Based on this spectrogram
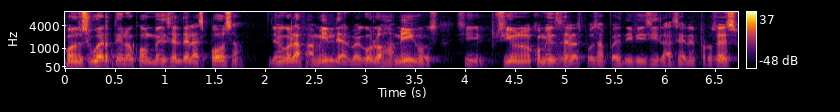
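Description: With lively intonation and hardly any pauses, a man talks at a very fast pace. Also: quiet background. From Colombia, Florencia, Caquetá; Caquetá, Colombia. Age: 30s. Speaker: mayoral candidate; candidate. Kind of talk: interview. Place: studio. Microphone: handheld.

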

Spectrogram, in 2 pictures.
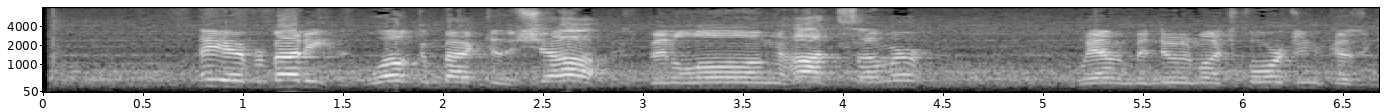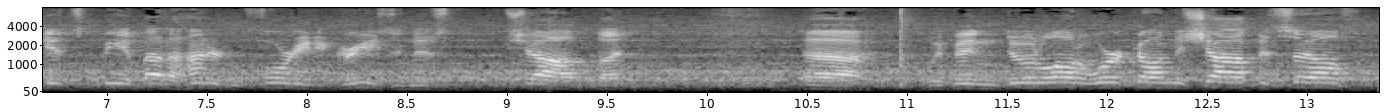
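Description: Loud background noise around a man's moderate-paced speech. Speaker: blacksmith channel host. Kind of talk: casual vlog chat. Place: workshop. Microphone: webcam.

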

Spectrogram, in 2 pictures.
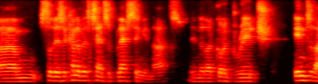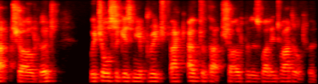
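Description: Against a quiet background, a man with a South Wales accent speaks very fast with fairly even intonation. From South Wales, Caerphilly. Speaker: artist and secondary school teacher; secondary school teacher. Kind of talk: interview conversation about his art. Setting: video recording. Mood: reflective, personal. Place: home room. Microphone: video call.

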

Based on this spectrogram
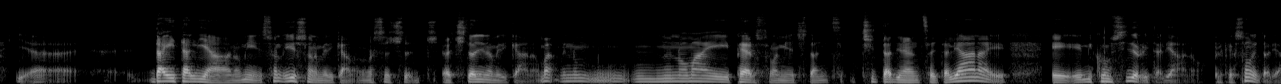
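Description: A man speaks at a moderate pace. He takes long, frequent pauses. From Italy. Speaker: YouTuber, Italian emigrant; YouTuber. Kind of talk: vlog monologue. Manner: halting, many fillers and repetitions. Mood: relaxed, opinionated. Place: garage.

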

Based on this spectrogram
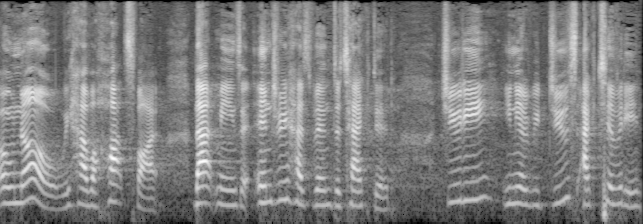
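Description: With ordinary pitch variation, a woman talks at a moderate pace in a fairly high pitch. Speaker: startup founder pitching. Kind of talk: startup pitch and Q&A. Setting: stage with audience. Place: stage. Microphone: headset.

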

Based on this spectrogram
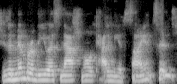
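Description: A woman speaks at a fairly quick pace with a very deep, low pitch. Her intonation is fairly even, and the background is quiet. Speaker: meeting moderator. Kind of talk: event introduction. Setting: video call. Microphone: video call.

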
